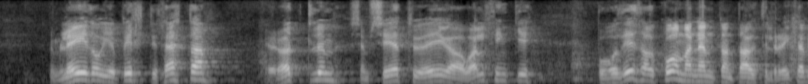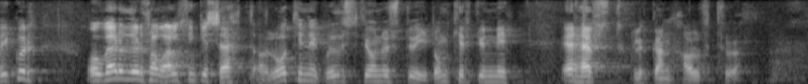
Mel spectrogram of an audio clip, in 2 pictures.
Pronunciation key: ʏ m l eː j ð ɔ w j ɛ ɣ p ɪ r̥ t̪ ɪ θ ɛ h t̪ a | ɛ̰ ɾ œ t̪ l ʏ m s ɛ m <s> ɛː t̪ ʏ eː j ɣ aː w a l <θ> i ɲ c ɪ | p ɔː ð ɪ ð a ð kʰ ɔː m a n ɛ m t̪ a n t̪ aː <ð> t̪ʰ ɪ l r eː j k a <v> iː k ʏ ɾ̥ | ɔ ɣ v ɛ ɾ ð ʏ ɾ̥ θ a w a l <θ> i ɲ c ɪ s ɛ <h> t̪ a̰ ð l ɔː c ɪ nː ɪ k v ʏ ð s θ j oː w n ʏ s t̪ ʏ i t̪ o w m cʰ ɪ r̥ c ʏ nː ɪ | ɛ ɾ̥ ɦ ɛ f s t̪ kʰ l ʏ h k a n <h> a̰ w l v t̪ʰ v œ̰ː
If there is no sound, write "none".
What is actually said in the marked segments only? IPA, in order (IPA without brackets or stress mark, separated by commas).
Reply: s, f, ɣ, v, f, h, h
